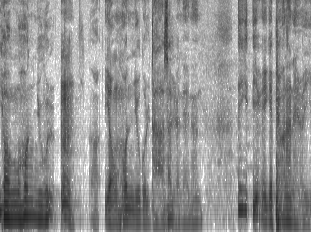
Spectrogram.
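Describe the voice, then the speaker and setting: In a booming, strained put-on character voice of medium pitch, a man speaks at a fairly slow pace with big swings in loudness and long, frequent pauses. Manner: booming, preacherly.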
